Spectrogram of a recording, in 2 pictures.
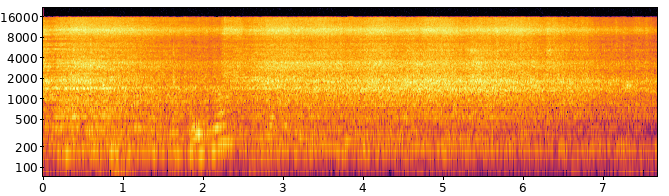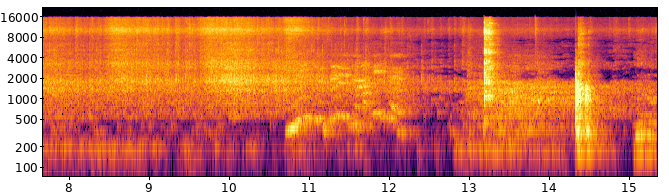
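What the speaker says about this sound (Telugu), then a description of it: "ఇప్పుడు దోశ పెనం మీద వేసుకోవడం." Dosa batter hitting a hot griddle pan gives a steady broad hiss through most of the clip, easing a little partway through, with faint utensil clinks and two sharp metallic knocks near the end.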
